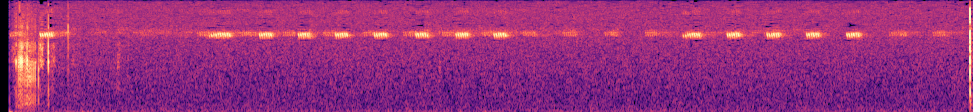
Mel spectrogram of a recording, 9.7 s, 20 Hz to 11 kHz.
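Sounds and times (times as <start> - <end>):
insects chirping: 0.2 - 9.7.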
